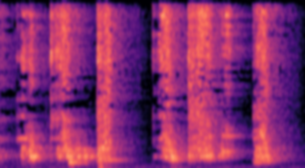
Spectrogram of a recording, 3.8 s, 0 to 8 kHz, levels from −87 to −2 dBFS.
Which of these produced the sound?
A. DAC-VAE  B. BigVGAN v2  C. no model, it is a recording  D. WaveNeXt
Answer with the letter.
B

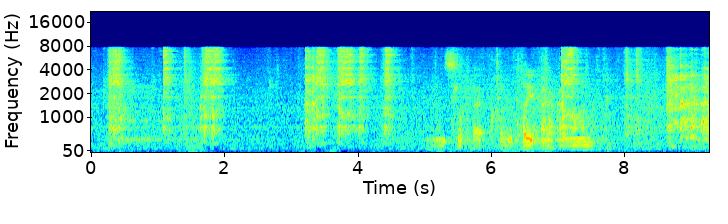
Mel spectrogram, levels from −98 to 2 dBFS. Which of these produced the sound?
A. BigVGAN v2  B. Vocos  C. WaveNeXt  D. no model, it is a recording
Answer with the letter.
A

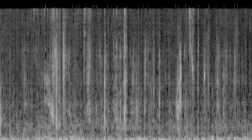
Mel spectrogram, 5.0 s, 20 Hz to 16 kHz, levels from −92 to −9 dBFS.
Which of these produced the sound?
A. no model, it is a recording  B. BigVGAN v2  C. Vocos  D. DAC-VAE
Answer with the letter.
B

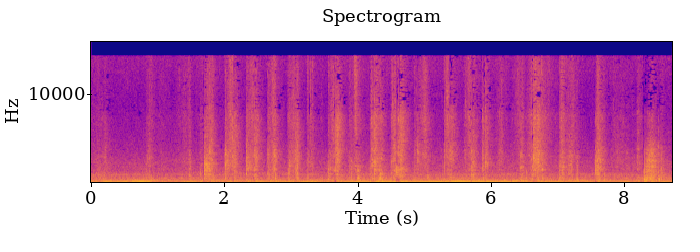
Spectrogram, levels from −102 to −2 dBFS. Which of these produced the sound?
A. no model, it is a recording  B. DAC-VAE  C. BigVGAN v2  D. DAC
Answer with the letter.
A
